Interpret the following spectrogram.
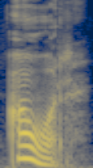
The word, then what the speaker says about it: hour: silent h listen carefully before words beginning with silent h for example an hour an honorable man an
